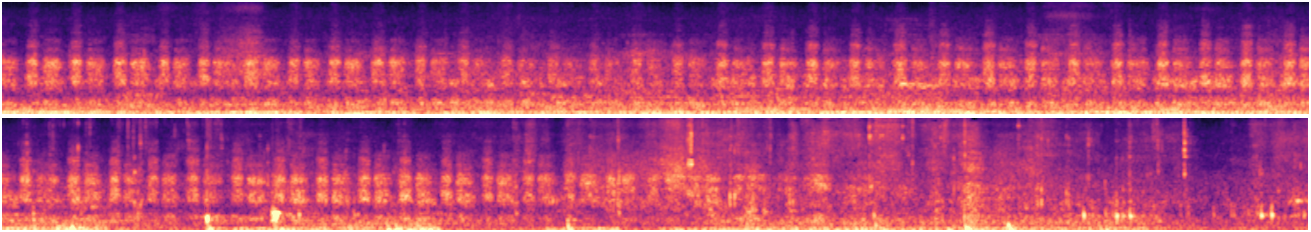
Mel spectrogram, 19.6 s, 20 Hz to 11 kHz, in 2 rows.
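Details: Kangal dogs aged one year, Alanya, Antalya, Turkey, 24 September 2024: a long run of fast, regular panting breaths with a few clicks and knocks, fading toward the close.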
